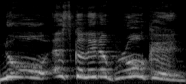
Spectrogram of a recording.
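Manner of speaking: very high, very loud, shrill, urgent full-blast shout. Retelling a man who grabbed and pulled them backwards, imitating his voice. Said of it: "exactly what that person sounded like".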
